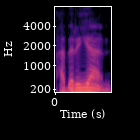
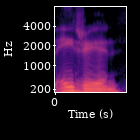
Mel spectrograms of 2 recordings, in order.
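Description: First: Adrian said the Spanish way, open a's and a tapped r. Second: Adrian said the English way, AY-dree-an; anglicized Adrian with a hard American r. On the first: Friend imitating how Mila says his name, Spanish pronunciation. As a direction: Adrian as ah-dree-AHN with a flicked r. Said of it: "She doesn't say Adrian". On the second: Recalling introducing himself to Mila, anglicized name. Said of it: "how you introduced yourself". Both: Retold or imitated.

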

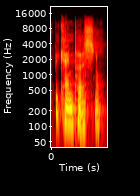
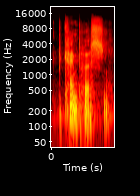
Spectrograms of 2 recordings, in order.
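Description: First: Said in the usual way. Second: Whispered repeat. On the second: Shown as a demonstration. Preacher echoing his point to the church in a whisper. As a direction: whisper the words, letting them linger.

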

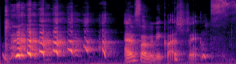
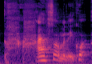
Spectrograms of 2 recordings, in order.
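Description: First: Slow words broken by giggles, pitch up; can't get it out for laughing; dragged-out giggling question; laughing through it. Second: Said in the usual way. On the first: Real, not acted. Laughing at the odd topic.

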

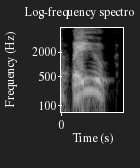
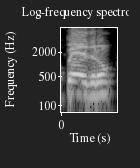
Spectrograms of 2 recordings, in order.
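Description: First: "Pello", with a y sound replacing the dr of Pedro; childhood mispronunciation. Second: Said in the usual way. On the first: Retold or imitated. Man retelling how he said his name at four, childhood mispronunciation. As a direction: say "Pello" as a child who can't pronounce the R in Pedro. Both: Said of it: "no podía pronunciar la R".

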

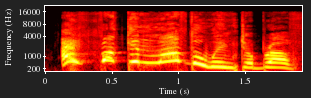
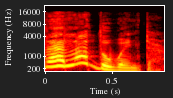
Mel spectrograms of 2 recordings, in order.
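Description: First: Higher and faster, bursting out; excited declaration. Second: Softer, almost to himself; quiet admission. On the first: Scene: telling viewers he loves winter, higher, fast and excited. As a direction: blurt it out with glee. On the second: Scene: admitting to viewers he loves winter, softly. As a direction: confess it under the breath. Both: Real, not acted.

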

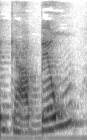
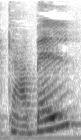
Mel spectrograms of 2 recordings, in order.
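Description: First: Gabel as "ga-beu", rising; wrong final L. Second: Gabel ending on a clear L; tongue tip up to close Gabel; correct final L. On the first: Teacher listing what it is not, L as U. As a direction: end Gabel in a U glide. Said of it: "e não U". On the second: Teacher giving students the right form, clear L. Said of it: "é Gabel". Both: Shown as a demonstration.

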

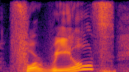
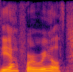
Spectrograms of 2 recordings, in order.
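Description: First: "For reals?" with reals rising like a doubtful question; incredulous upward tune on "reals"; questioning rise. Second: "Yeah, for reals." with reals falling, settled; assured falling tune on "reals"; confirming fall. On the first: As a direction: ask "reals" with an upturn, in disbelief. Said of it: "she goes". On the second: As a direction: land "reals" firmly downward as an answer. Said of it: "I said". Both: Retold or imitated.

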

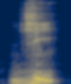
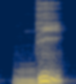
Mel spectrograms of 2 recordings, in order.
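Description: First: "di" mispronounced as "djee"; wrong softened D. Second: "di" with a pure D, "dee"; hard Italian D. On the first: Teacher shows what to avoid, softened D. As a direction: show the mistaken "di" with a j sound. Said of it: "e não di". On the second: Teacher shows D and I together, hard D. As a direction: say "di" crisply, no j sound. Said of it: "se pronunciam di". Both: Shown as a demonstration.

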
